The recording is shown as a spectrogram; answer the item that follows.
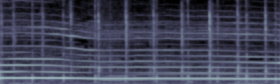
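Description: A long, loud, high-pitched "woooo!" cheer held steady on one note, joined by a second, lower "woo" a little under a second in, over hand claps several times a second.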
